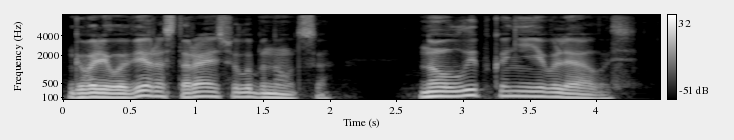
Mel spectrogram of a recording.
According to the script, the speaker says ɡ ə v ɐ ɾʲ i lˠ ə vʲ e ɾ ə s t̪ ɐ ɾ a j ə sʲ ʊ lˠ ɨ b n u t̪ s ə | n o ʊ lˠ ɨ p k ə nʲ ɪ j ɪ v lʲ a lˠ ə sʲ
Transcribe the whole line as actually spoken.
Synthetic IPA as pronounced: ɡ ə v ɐ ɾʲ i lˠ ə vʲ e ɾ ə s t̪ ɐ ɾ a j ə sʲ ʊ lˠ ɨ b n u t̪ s ə | n o ʊ lˠ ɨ p k ə nʲ ɪ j ɪ v lʲ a lˠ ə sʲ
